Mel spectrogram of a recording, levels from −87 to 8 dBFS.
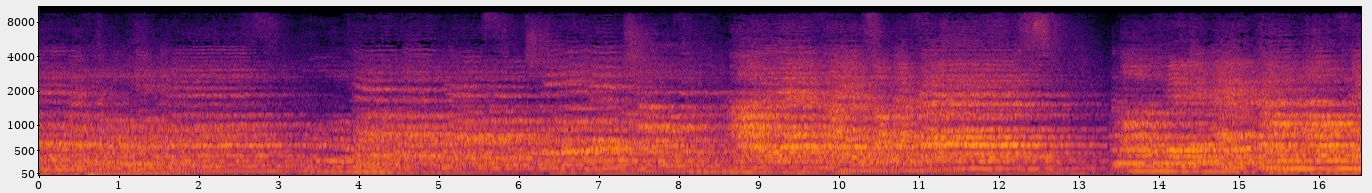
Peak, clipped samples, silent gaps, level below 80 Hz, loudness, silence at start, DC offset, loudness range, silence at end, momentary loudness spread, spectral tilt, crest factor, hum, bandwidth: -2 dBFS; under 0.1%; none; -38 dBFS; -18 LUFS; 0 s; under 0.1%; 6 LU; 0 s; 9 LU; -6 dB/octave; 14 dB; none; 10 kHz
